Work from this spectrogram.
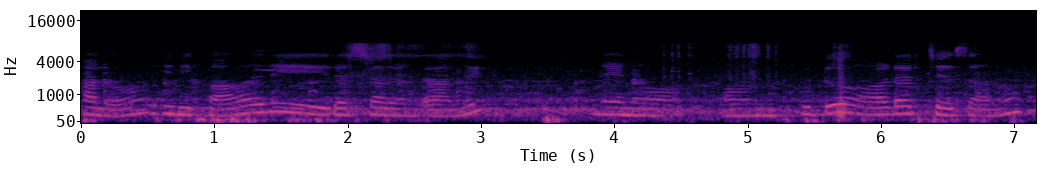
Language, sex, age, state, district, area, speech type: Telugu, female, 18-30, Andhra Pradesh, Kadapa, urban, spontaneous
